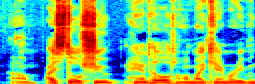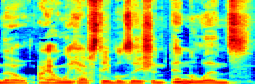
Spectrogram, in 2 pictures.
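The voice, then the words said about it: Strained, fading hoarse voice. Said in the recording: “I think I'm losing my voice as we're talking more”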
